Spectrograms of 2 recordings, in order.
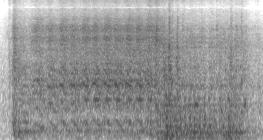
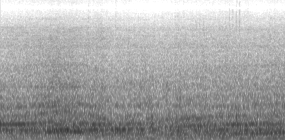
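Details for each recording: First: Mini truck that has been sitting, runs rich and rough, spark plugs suspected: the starter churns steadily for a couple of seconds but the engine never catches. The battery is fading and needs charging or replacing. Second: Mini-truck, still governed, accelerating in second gear: it pulls cleanly with revs rising smoothly and no bog, stumble or misfire, though it bogs on clutch takeoff unless revved. Normal acceleration.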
